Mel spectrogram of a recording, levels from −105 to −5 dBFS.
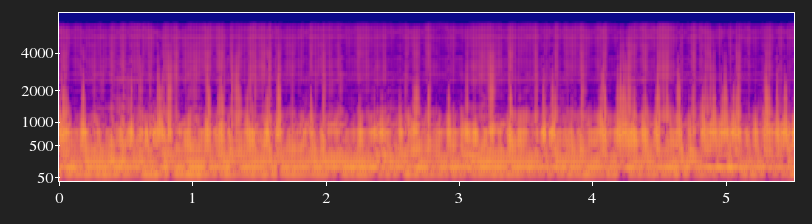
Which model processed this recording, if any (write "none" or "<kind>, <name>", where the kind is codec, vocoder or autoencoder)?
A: vocoder, BigVGAN v2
